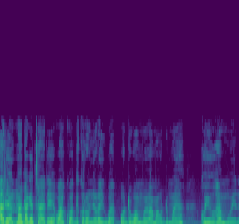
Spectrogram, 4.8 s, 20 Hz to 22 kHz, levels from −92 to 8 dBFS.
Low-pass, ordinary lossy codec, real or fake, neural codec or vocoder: none; none; real; none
